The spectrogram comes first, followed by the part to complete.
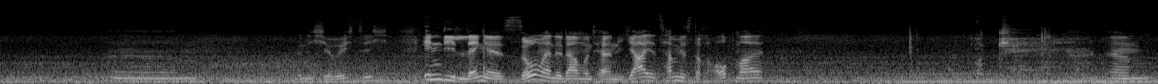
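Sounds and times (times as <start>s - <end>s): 
car engine droning: 0.0s - 11.5s
road traffic rumble: 0.0s - 11.5s
speech: 3.1s - 7.8s.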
